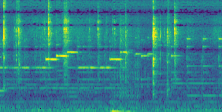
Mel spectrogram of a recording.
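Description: Electronic toy drum set playing a simple beeping melody, note after note, with a few sharp clicks and a low thump about two seconds in.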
